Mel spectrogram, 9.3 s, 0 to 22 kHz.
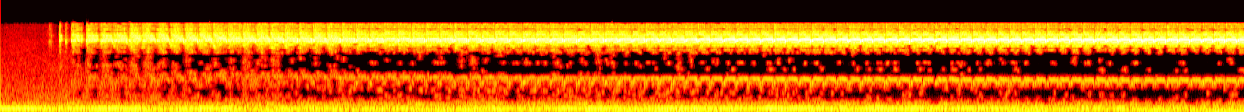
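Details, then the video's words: Shrill, finely pulsed trill of a bell cricket (곰방울벌레), 2020 National Institute of Biological Resources recording, starting suddenly after a brief quiet moment and swelling gradually louder, unbroken to the end, with soft low hum beneath. "곰방울벌레, 여러번 듣기, 곤충소리"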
